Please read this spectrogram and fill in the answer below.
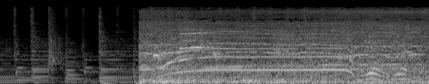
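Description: About a second and a half of background music, then a sudden cut to a small family roller coaster train rolling past close by on its steel track: a loud rumble with a steady high tone held for about two seconds, which bends in pitch near the end.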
